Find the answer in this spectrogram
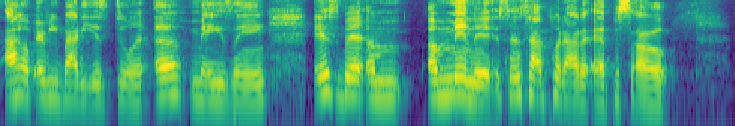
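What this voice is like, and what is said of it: Slightly raspy voice. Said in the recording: “my voice is a little raspy,”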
